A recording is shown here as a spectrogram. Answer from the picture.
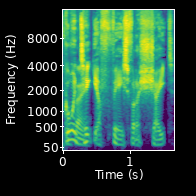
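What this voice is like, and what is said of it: Put-on Scottish accent. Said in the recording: “It's not as good without the Scottish accent. ... See, that's so much better.”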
